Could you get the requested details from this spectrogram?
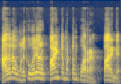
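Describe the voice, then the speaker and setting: A man's voice: sits high, very animated, racing, pushed and bright. A man from Tamil Nadu giving heated, scornful political commentary as a channel host.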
